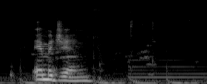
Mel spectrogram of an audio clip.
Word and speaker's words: Imogen: Alex, I don't want to pronounce your character's name wrong. Imogen. Thanks.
